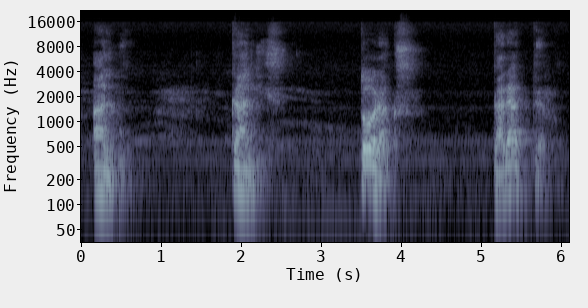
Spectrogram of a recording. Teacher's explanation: Entonces, grave o llana, mayor fuerza de voz en la penúltima sílaba, y si termina en consonante que no es ni N ni S, lleva tilde.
